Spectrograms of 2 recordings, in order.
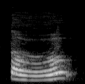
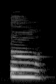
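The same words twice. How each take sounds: First: The syllable is said with a tone contour. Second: The syllable is said on a flat pitch.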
